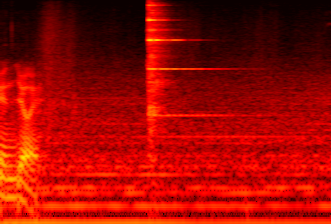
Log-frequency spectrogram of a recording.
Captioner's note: bell rings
